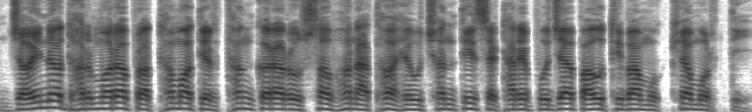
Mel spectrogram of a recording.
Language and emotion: Odia, neutral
